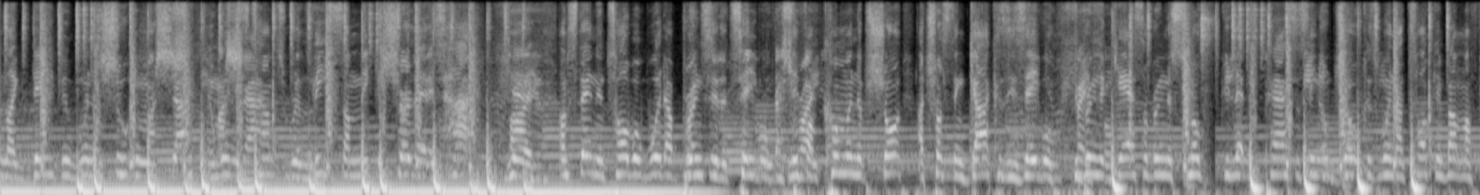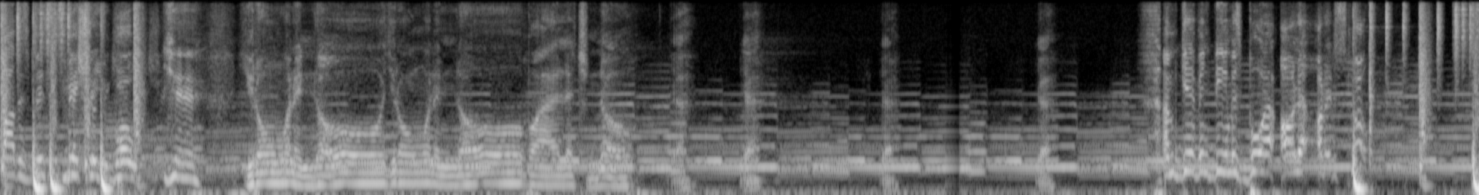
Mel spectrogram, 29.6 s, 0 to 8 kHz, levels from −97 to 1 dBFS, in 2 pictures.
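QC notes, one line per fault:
12.02–12.18 s and 24.25–24.42 s, call audio freeze: packets likely stalled in transit and the jitter buffer ran dry, so the receiver stretched the last sound into a fading buzz for about 131 ms and 140 ms. Playback then resumes where it stopped, adding delay rather than losing audio.
14.77–16.02 s and 26.71–28.98 s, jitter buffer speed-up: a backlog built up in the buffer, and the receiver trimmed it by repeatedly cutting pitch-period-sized slices, roughly 100 ms then 150 ms in total. The sound runs about 8% and 6% fast at unchanged pitch, feeling briefly rushed.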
